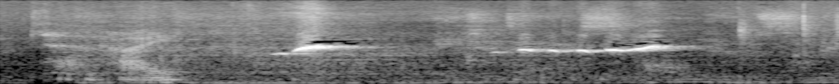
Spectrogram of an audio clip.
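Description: A person whistling: a short, loud rising chirp about one and a half seconds in, then a longer held whistle that lifts in pitch at its end.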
